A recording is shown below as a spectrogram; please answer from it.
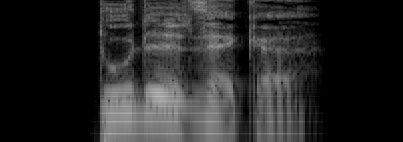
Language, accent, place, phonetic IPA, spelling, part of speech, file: German, Germany, Berlin, [ˈduːdl̩ˌzɛkə], Dudelsäcke, noun, De-Dudelsäcke.ogg
- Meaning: nominative/accusative/genitive plural of Dudelsack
